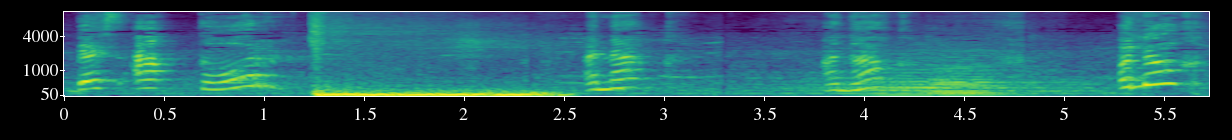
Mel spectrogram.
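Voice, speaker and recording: Woman, high voice, comedy sketch acting over loud background music, switches between characters. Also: animated, very slow. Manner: switches between mother, child and vendor characters. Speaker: comedy skit creator playing several roles. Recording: music playing behind.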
